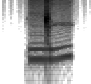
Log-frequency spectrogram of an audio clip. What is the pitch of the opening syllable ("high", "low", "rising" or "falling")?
rising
